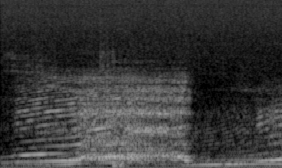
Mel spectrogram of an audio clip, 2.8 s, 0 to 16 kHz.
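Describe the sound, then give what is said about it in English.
Several cattle of a herd on a cattle ranch on County Road 766 in Jonesboro moo loudly, calling to a rancher they recognize because they are hungry: long overlapping bellowing calls with rich harmonic tones, one after another with no pause, and no one speaking. “On a cattle ranch on County Road 766 in Jonesboro, the herd recognizes a rancher and lets him know they're hungry.”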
